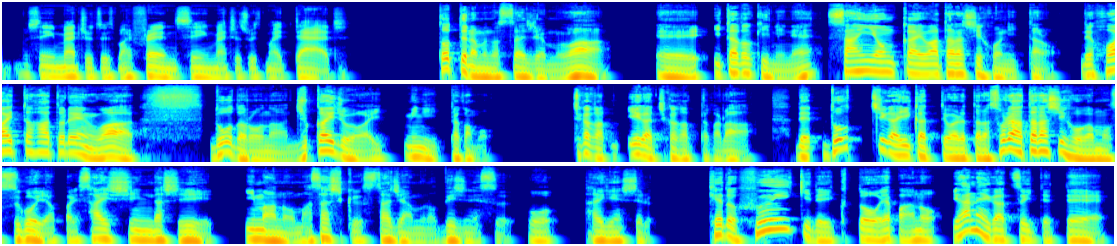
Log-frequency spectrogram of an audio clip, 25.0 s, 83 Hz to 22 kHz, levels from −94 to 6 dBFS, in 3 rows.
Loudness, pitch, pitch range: -29 LUFS, 105 Hz, 100-125 Hz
